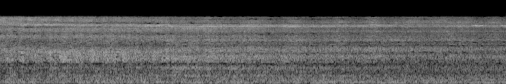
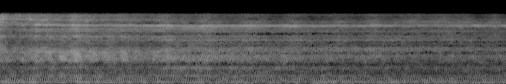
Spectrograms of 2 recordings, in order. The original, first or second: first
